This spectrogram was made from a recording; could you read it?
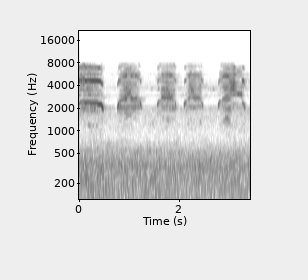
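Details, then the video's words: Female northern goshawk at the nest carrying a branch and prey, 19 June 2018: five rough, harmonic squealing bursts in quick succession, the first loudest and clearest, with rustling noise behind. "Havik V Met Tak En Prooi"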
